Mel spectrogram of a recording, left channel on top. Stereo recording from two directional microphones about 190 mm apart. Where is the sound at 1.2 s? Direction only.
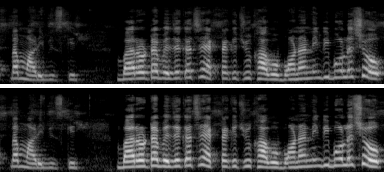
25° right (ahead or behind).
